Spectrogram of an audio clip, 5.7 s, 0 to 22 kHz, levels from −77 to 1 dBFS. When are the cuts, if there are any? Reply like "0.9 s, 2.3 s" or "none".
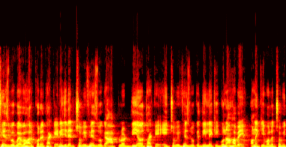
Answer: none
